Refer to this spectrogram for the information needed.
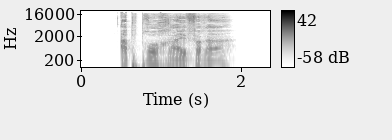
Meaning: inflection of abbruchreif: 1. strong/mixed nominative masculine singular comparative degree 2. strong genitive/dative feminine singular comparative degree 3. strong genitive plural comparative degree
- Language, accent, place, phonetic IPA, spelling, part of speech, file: German, Germany, Berlin, [ˈapbʁʊxˌʁaɪ̯fəʁɐ], abbruchreiferer, adjective, De-abbruchreiferer.ogg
